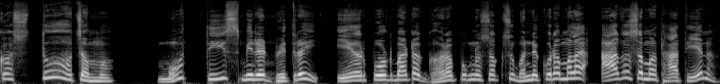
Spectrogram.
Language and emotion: Nepali, surprised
